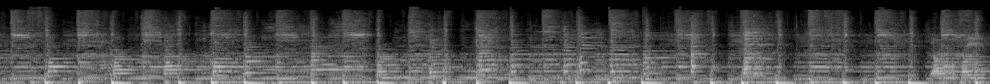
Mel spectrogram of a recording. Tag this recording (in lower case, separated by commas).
music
